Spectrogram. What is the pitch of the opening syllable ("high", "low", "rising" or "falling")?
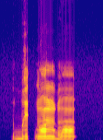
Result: high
